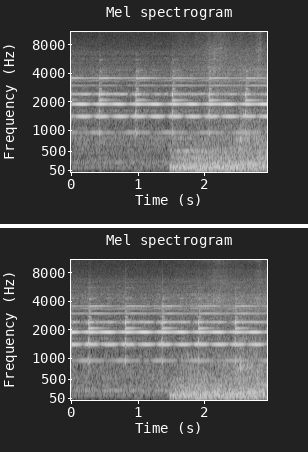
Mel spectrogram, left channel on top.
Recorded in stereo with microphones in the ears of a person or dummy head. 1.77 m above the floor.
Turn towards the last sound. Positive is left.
turn(degrees=-20)  # may be behind; listen again after turning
